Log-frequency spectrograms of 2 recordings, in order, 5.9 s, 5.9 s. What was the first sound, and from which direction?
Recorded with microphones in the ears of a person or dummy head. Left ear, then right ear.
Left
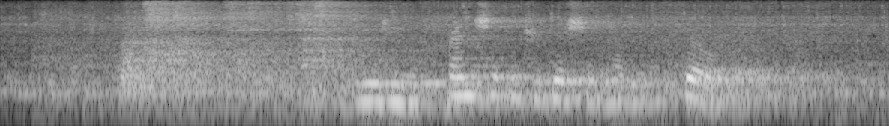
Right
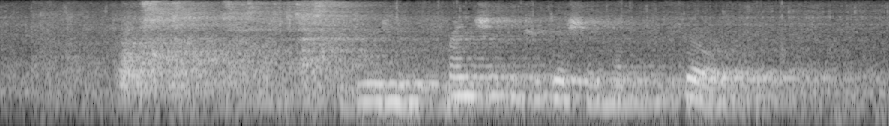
Footsteps, 30° right (ahead or behind).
